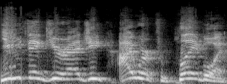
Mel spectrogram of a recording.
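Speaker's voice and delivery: high-pitched, play-acted, worked-up outburst. Retelling what a man screamed in his face: imitating someone screaming. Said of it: "he just screamed and was triggered".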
